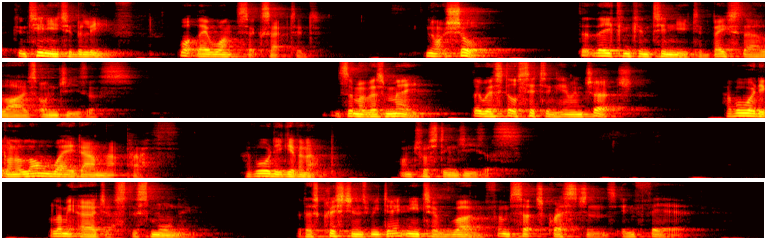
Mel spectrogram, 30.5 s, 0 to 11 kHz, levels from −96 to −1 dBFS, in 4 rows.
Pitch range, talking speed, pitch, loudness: 105-135 Hz, 130 wpm, 120 Hz, -33 LUFS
